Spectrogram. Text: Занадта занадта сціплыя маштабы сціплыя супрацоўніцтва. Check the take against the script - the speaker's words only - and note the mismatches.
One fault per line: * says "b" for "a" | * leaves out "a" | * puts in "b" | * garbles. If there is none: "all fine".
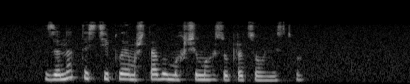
* leaves out "занадта"
* says "магчымага" for "сціплыя"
